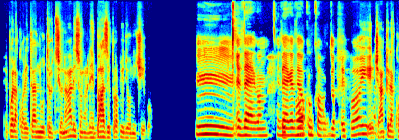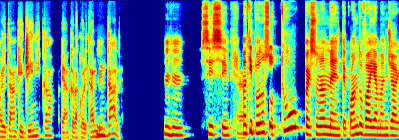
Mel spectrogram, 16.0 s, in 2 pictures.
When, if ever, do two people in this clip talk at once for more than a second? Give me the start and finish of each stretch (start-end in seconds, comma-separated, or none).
none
